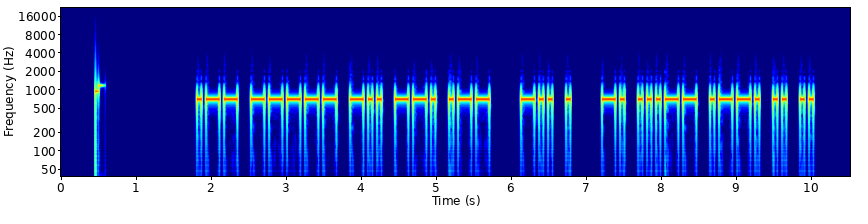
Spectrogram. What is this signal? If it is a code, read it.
Morse code, heard as a keyed tone, about 20 wpm, 700 Hz. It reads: W0DGW DE N3PII
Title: USA Callsign DE Callsign - 5 Characters - 20wpm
